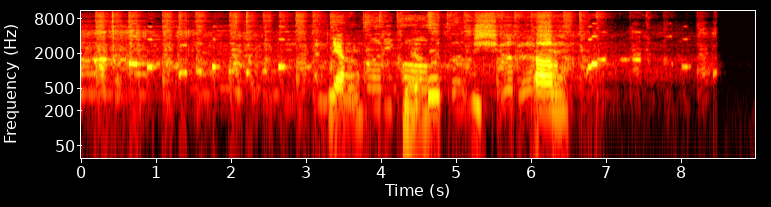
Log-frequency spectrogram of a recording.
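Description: A thin, tinny oldies pop song plays back over a phone line, with steady percussive hits, a singing voice and a whistle-like melody, ending abruptly after about eight seconds.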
